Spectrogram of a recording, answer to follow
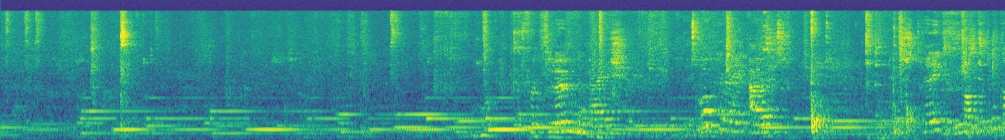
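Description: Electronic keyboard playing a slow melody of held notes, one after another.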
